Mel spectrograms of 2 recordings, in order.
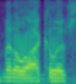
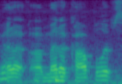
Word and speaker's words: Metalocalypse: So is Metalocalypse and so is the Venture Brothers. Dude, Metacopolis is tight.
